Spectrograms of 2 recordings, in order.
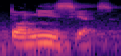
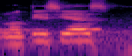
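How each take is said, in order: First: The word begins with a t sound. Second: The word begins with an n sound. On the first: The speaker calls it wrong. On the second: The speaker calls it right.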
